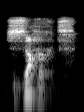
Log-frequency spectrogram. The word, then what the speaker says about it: zacht: 好，下一个。Zacht, zacht, zacht.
